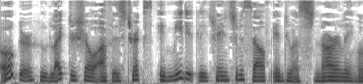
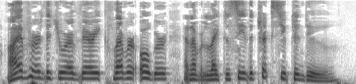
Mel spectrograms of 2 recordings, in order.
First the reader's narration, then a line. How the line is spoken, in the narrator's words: The cat bravely called out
